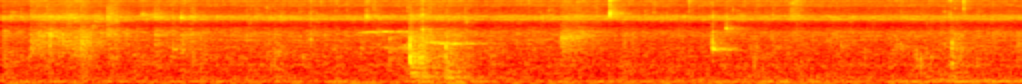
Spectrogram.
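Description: Broth bubbling faintly in a wok after rice vermicelli has been added, with a few light clicks and drips, the loudest about two seconds in.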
